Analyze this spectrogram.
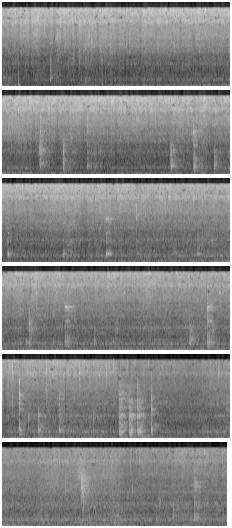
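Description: Chopped onion sizzling as it fries in hot oil in a nonstick wok, with a spatula stirring and scraping it and clicking against the pan now and then. A quick run of knocks comes about two-thirds of the way through.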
